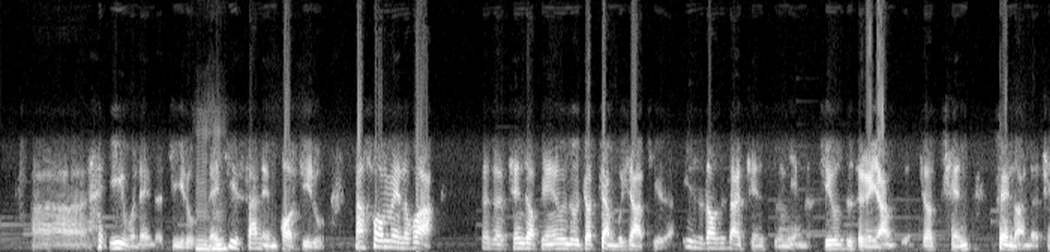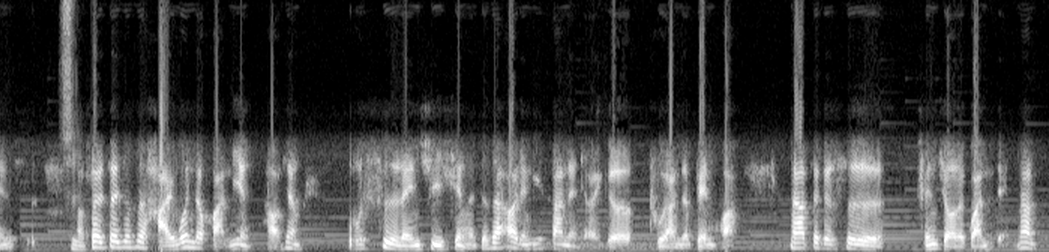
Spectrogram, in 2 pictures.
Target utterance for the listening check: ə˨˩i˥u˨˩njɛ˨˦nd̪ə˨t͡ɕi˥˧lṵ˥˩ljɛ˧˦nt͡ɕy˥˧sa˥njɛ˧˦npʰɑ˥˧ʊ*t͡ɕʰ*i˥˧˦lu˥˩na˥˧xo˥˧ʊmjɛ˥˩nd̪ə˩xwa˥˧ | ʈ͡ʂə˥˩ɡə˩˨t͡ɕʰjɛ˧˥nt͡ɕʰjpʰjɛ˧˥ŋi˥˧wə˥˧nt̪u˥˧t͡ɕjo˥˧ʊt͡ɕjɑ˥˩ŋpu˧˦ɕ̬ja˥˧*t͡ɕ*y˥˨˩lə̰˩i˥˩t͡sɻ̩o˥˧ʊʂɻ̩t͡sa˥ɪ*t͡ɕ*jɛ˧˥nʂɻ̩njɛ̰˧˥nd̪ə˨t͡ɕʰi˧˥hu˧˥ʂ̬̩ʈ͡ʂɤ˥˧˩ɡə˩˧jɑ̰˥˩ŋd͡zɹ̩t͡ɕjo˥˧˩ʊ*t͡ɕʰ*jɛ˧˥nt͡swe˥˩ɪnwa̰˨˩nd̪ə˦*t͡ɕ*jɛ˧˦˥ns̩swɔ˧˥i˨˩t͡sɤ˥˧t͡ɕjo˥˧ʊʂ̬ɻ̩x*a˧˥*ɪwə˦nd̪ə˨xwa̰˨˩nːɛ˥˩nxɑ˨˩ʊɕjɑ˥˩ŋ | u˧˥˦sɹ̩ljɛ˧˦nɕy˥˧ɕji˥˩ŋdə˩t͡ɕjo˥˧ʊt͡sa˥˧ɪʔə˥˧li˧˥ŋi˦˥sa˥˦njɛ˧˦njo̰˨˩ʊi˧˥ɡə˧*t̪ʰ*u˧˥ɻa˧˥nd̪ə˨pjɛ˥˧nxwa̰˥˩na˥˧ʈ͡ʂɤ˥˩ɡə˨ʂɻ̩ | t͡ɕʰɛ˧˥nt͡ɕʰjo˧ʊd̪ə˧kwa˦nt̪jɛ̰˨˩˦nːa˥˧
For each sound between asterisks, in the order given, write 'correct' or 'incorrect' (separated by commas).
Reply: incorrect, incorrect, incorrect, correct, incorrect, incorrect, correct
